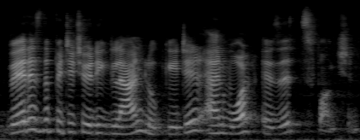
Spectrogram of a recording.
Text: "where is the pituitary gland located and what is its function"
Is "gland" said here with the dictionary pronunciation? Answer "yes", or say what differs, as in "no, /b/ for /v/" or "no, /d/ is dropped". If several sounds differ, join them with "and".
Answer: yes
